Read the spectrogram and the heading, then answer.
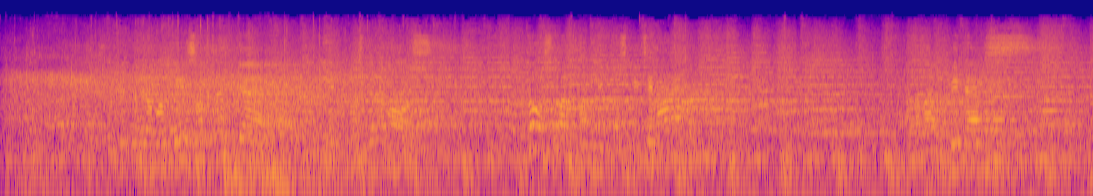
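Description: A noisy basketball-game crowd keeps up a steady roar of chatter and cheering, with bursts of applause and a brass band playing through the din for the whole stretch.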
